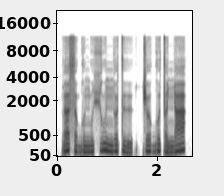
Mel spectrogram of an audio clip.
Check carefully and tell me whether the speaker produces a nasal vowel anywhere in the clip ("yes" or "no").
no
